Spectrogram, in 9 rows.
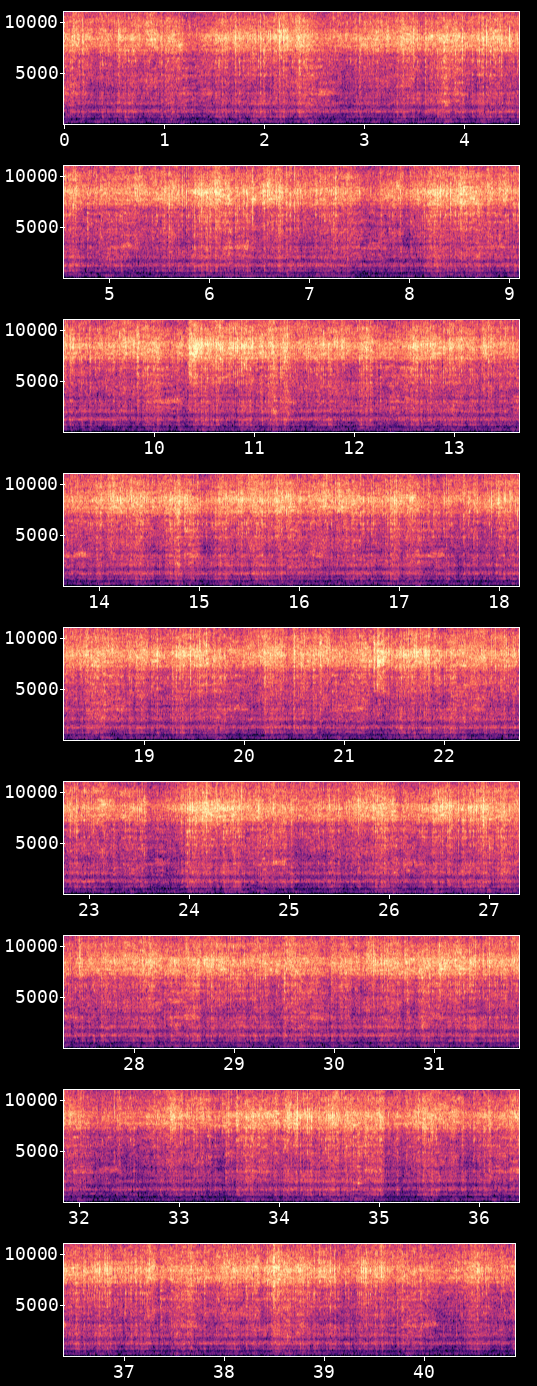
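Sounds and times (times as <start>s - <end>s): film projector whirring and clattering: 0.0s - 40.9s.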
